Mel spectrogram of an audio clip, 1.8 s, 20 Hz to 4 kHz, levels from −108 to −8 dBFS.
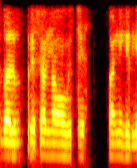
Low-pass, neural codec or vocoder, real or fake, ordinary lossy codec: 3.6 kHz; codec, 44.1 kHz, 2.6 kbps, SNAC; fake; none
